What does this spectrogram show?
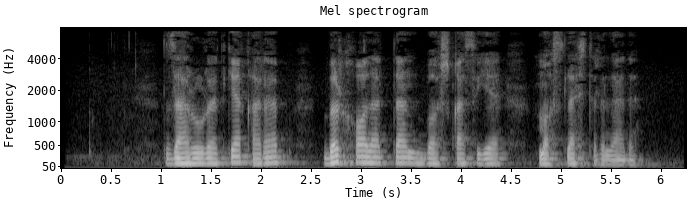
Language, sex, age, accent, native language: Uzbek, male, 18-24, Navoiy, Uzbek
